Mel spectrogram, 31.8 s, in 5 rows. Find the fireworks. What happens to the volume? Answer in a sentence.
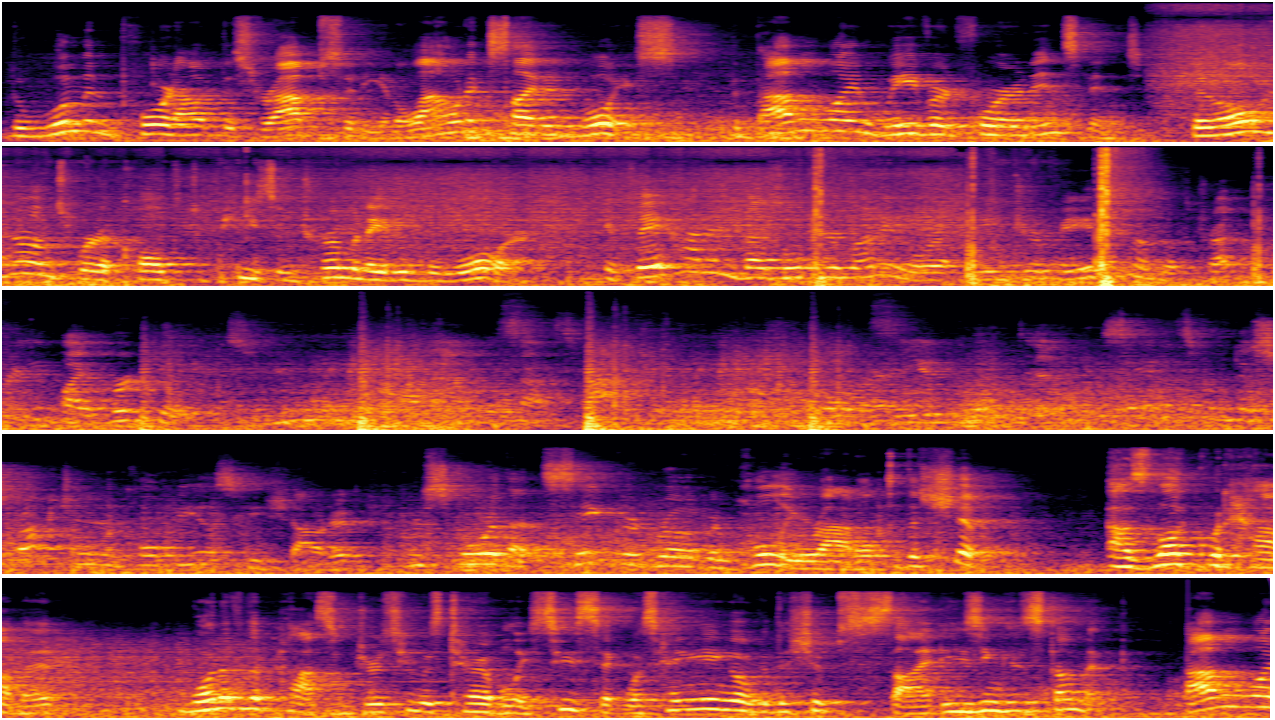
The volume of the fireworks goes down, then up.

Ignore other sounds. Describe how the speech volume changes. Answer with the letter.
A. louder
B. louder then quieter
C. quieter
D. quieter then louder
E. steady
D.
